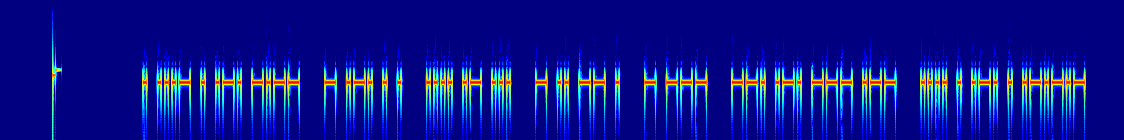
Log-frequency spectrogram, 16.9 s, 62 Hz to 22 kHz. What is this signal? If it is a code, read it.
Morse code, heard as a keyed tone, about 22 wpm, 700 Hz. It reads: EVERY TREE HAS TIME TO GROW HERE.
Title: Sentences from Top 1000 Words - Review Part 1 - 22wpm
